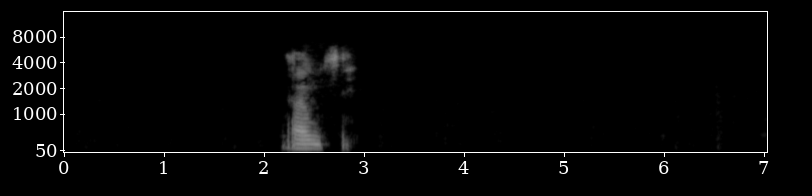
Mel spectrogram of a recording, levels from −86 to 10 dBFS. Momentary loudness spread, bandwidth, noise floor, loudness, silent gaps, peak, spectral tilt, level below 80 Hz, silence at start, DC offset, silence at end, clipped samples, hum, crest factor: 12 LU; 7.2 kHz; -84 dBFS; -35 LUFS; none; -18 dBFS; -3 dB/octave; -82 dBFS; 2.2 s; under 0.1%; 4.15 s; under 0.1%; none; 28 dB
